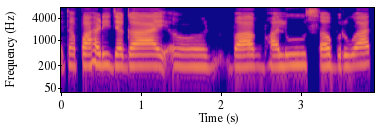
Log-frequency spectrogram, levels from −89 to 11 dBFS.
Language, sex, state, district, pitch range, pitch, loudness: Halbi, female, Chhattisgarh, Bastar, 195-210 Hz, 205 Hz, -19 LUFS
